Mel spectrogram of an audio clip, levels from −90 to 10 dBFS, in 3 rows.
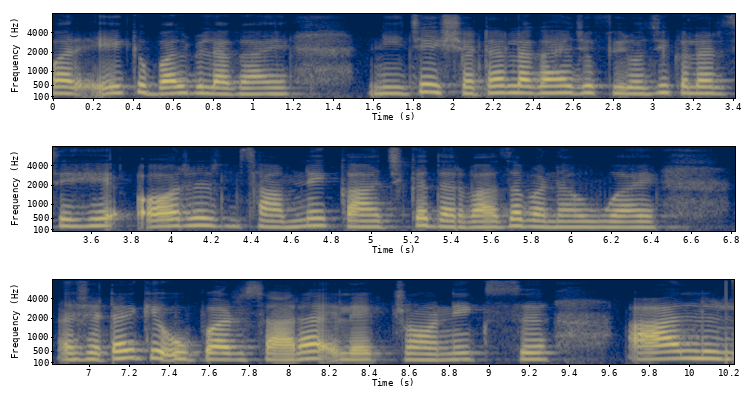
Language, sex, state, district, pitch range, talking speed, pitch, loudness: Hindi, female, Uttar Pradesh, Budaun, 210-240 Hz, 175 wpm, 225 Hz, -17 LUFS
